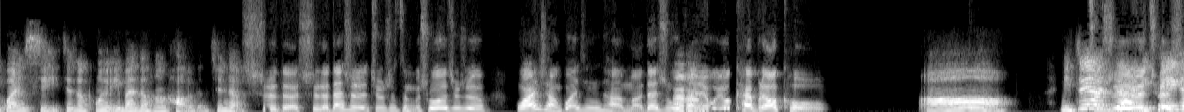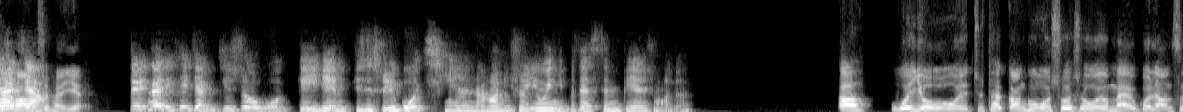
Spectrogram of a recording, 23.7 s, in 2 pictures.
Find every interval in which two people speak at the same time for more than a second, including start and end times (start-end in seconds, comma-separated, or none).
10.8-12.4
